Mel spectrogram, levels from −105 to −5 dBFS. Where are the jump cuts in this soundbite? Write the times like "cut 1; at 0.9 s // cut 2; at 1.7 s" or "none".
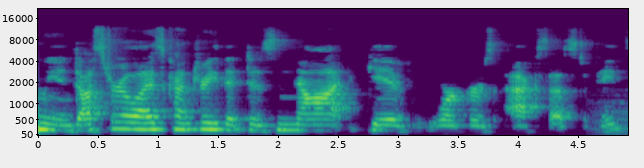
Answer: none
